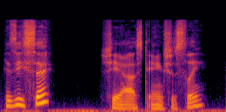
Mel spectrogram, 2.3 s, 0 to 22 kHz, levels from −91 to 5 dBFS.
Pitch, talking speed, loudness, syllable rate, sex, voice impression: 130 Hz, 160 wpm, -20 LUFS, 5.7 syllables/s, male, masculine, adult-like, thick, powerful, slightly bright, clear, slightly halting, slightly cool, friendly, wild, lively, slightly sharp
